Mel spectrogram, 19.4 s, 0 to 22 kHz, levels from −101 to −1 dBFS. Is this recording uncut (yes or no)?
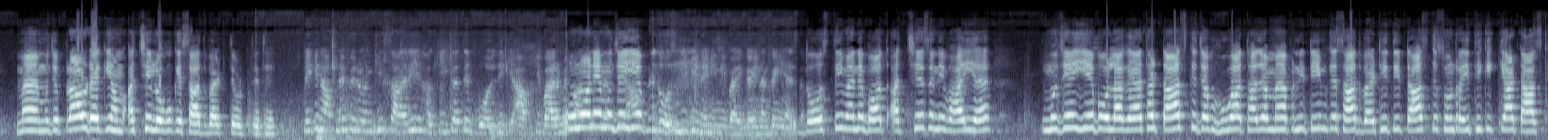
yes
